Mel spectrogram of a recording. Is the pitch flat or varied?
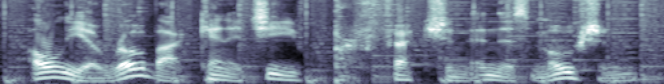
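varied. The pitch rises and falls naturally.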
